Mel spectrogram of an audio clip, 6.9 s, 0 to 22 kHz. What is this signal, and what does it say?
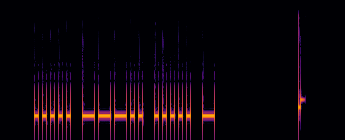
Morse code, heard as a keyed tone, about 15 wpm, 700 Hz. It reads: 585T
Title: Common Cut Numbers - 4-Digit 15wpm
